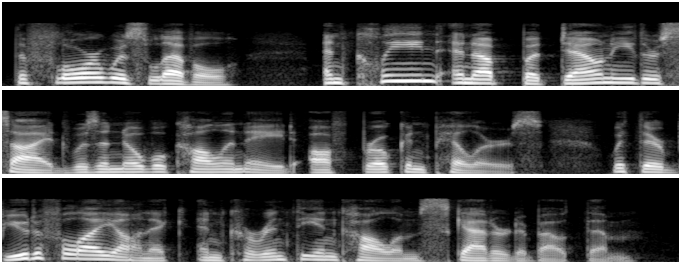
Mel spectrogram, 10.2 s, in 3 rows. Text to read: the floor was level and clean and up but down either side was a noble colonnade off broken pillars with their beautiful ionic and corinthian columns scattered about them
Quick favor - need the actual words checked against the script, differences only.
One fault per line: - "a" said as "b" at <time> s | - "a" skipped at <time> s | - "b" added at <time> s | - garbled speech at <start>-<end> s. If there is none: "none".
none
